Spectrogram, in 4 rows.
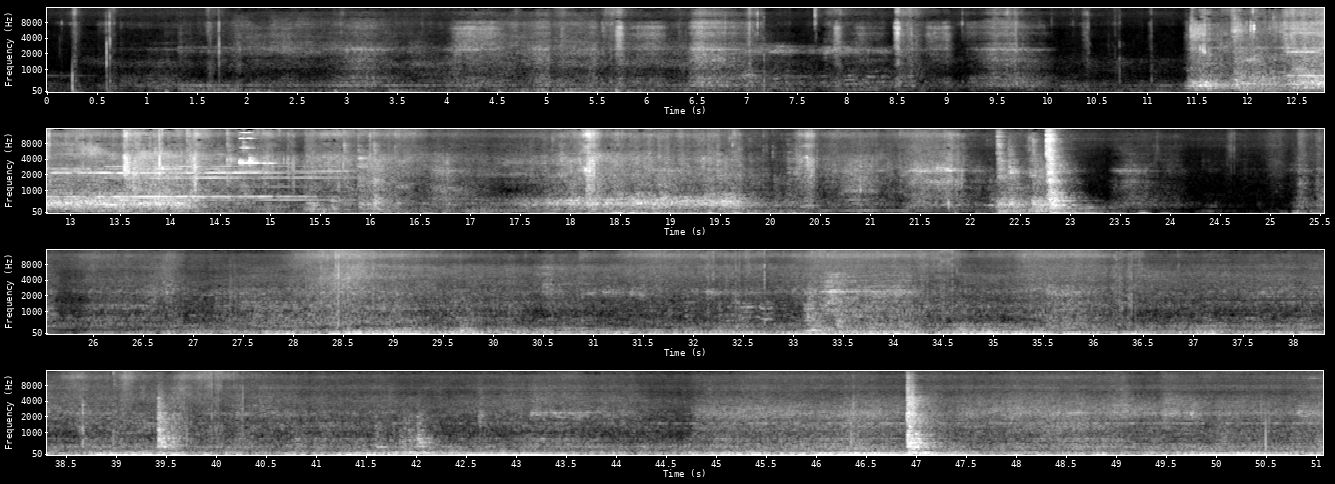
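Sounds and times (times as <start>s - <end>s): elevator hiss and rumble: 25.3s - 51.0s.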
